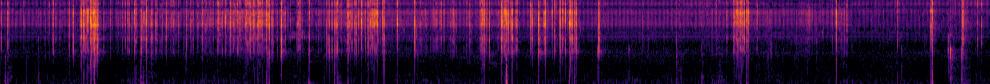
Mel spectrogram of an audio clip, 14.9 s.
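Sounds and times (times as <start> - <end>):
light flickering: 0.0 - 14.8.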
